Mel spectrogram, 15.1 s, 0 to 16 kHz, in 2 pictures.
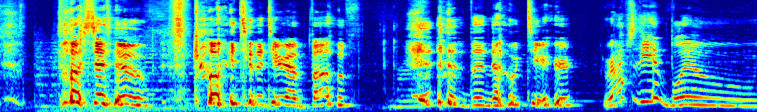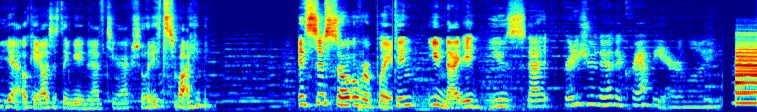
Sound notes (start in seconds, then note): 0.0 laughter; 1.6 laughing; 4.2 laughter; 4.5 laughing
